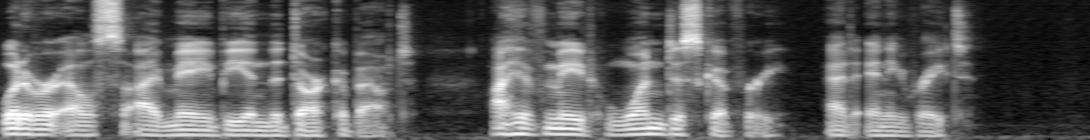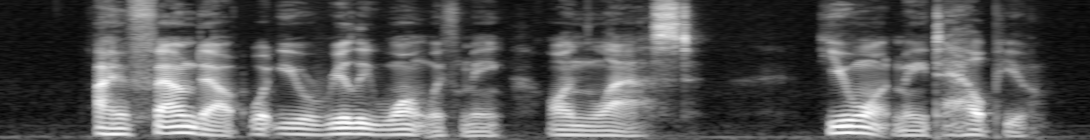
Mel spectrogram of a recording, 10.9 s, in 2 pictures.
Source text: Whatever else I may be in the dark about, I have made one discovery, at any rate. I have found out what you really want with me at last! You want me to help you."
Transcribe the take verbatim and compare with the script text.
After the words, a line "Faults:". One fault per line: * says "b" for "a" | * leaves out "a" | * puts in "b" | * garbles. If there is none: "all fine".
Whatever else I may be in the dark about, I have made one discovery, at any rate. I have found out what you really want with me on last! You want me to help you."
Faults:
* says "on" for "at"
